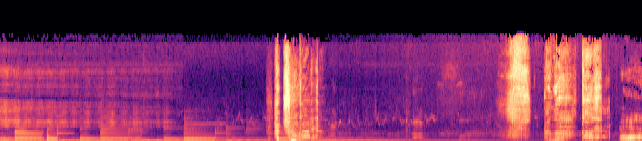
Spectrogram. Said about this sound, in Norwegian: Nå har jeg snytt meg så jeg helt rød og sår på nesa. Jeg har prøvd alt for å åpne opp denne tette nesa mi.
